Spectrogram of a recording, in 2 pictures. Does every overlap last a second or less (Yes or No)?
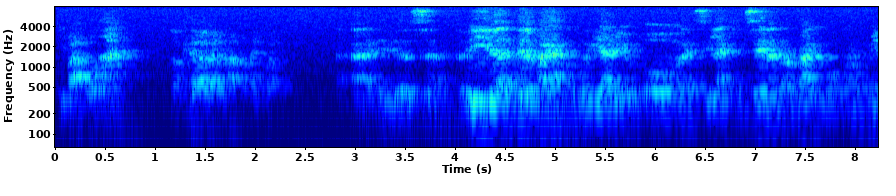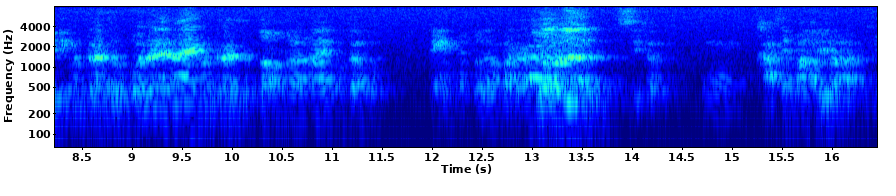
Yes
